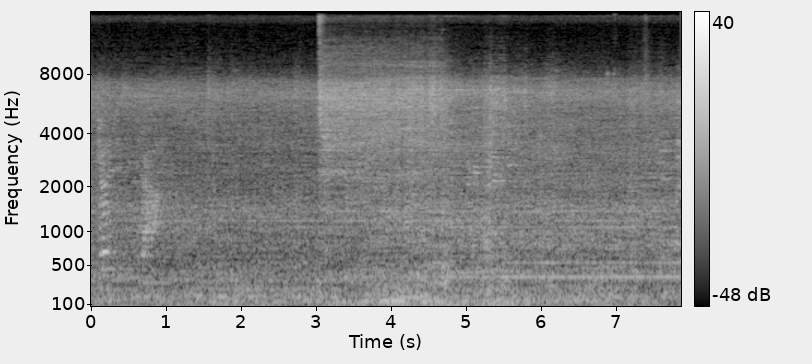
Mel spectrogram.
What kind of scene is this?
subway train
